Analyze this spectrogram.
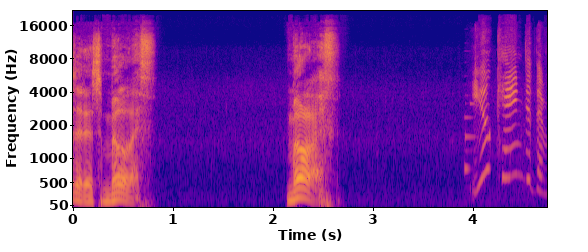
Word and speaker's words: Millilith: But the way he says it is Millilith.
